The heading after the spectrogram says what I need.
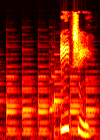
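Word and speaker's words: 一: Ichi has various pronunciations, making it the trickiest one. It must be having a hard time. The basic pronunciation is the onyomi, ichi.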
